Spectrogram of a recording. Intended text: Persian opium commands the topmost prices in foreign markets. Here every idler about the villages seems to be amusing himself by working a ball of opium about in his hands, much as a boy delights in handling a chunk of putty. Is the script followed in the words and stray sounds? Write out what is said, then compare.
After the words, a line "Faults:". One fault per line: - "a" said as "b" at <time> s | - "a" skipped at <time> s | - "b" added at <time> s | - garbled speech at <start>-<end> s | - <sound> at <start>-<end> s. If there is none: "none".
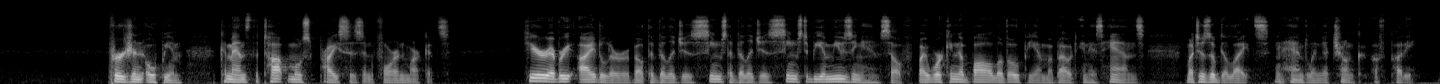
Persian opium commands the topmost prices in foreign markets. Here every idler about the villages seems the villages seems to be amusing himself by working a ball of opium about in his hands, much as a delights in handling a chunk of putty.
Faults:
- "the villages seems" added at 7.3 s
- "boy" skipped at 12.2 s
